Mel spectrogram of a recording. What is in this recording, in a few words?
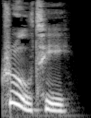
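"cruelty", British English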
